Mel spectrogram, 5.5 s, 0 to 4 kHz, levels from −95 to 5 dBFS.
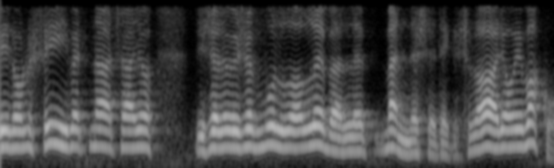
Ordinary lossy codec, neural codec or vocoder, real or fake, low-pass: none; codec, 24 kHz, 0.5 kbps, DualCodec; fake; 3.6 kHz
